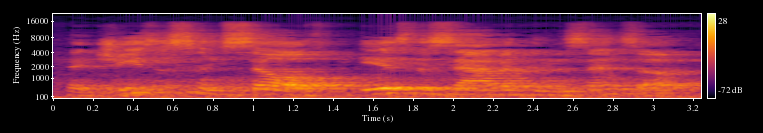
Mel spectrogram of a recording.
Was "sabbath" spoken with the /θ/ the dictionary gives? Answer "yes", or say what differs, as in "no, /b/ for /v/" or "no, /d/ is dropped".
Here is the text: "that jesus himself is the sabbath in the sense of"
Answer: yes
